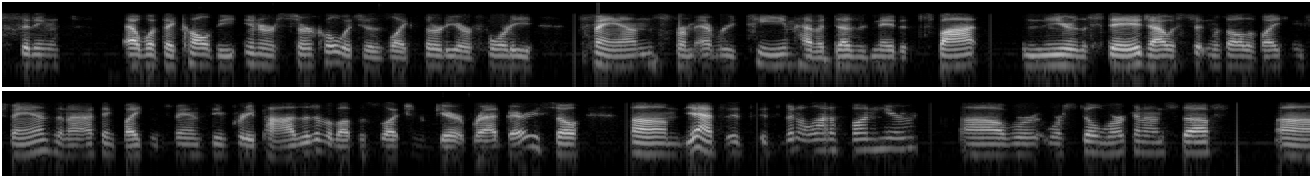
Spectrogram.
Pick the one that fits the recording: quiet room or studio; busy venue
busy venue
